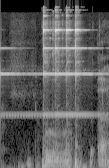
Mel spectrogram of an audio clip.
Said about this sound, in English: That was a great ding.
